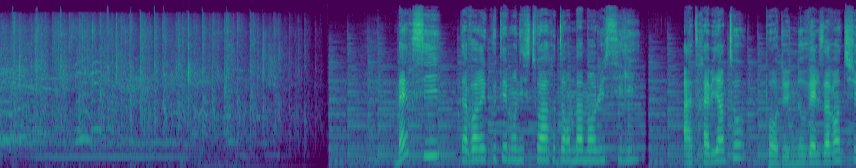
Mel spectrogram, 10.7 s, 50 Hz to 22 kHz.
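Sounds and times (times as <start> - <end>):
crowd cheering with cries of joy acclaiming a new king: 0.0 - 4.0
music: 0.0 - 10.6
speech: 5.0 - 10.6.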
